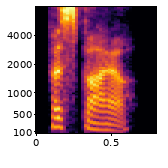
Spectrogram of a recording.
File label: "perspire", Indian; Dictionary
